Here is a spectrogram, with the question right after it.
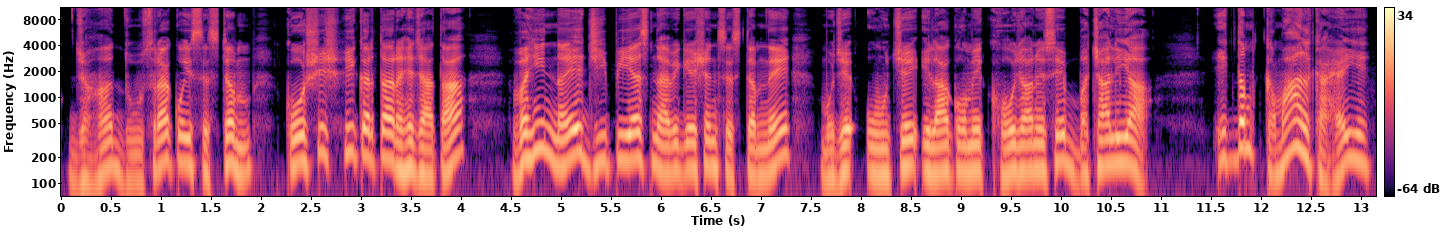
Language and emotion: Hindi, surprised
